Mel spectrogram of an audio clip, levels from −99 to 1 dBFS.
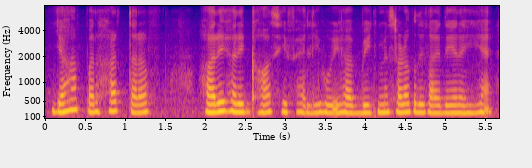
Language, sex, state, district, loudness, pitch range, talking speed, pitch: Hindi, female, Uttar Pradesh, Lalitpur, -16 LUFS, 210-230 Hz, 190 wpm, 215 Hz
